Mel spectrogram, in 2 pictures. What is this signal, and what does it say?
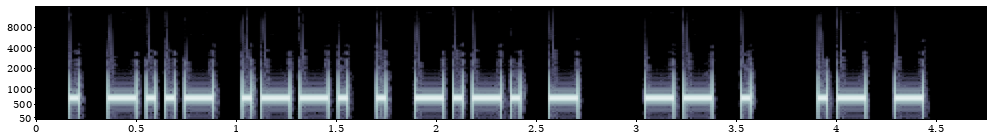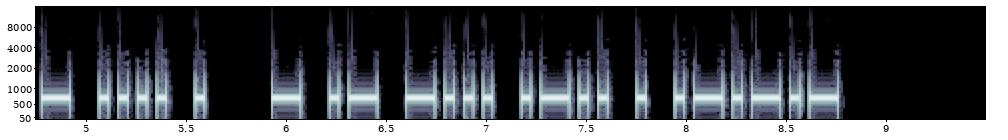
Morse code, heard as a keyed tone, about 25 wpm, 700 Hz. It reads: EXPECT ME AT THE TABLE.
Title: Sentences from Top 1100 Words 25wpm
